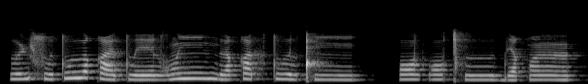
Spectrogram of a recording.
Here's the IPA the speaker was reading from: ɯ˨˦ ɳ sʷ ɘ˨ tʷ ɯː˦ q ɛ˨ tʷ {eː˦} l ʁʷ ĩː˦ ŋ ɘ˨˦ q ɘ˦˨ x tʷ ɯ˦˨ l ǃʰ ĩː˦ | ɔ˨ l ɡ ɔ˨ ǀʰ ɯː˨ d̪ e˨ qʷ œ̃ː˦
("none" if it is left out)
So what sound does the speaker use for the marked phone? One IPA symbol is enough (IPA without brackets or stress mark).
eː˨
